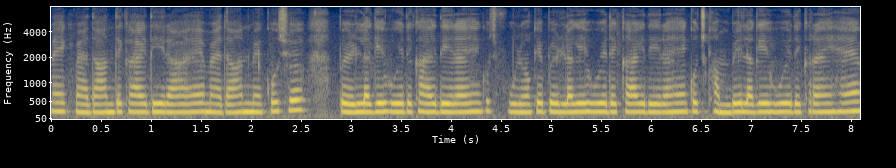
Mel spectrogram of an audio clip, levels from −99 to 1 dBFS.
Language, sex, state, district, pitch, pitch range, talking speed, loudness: Hindi, female, Chhattisgarh, Balrampur, 225 Hz, 220-225 Hz, 250 wpm, -13 LUFS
